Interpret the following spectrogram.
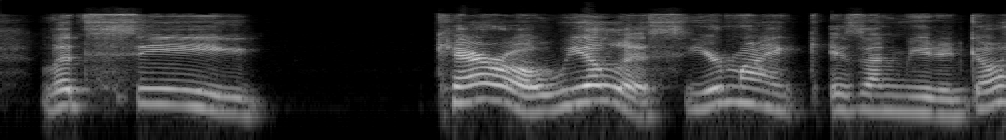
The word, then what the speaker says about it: Wheeless: I know it's pronounced Wheelis, and there's a reason why I'm asking. It's Wheeless.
